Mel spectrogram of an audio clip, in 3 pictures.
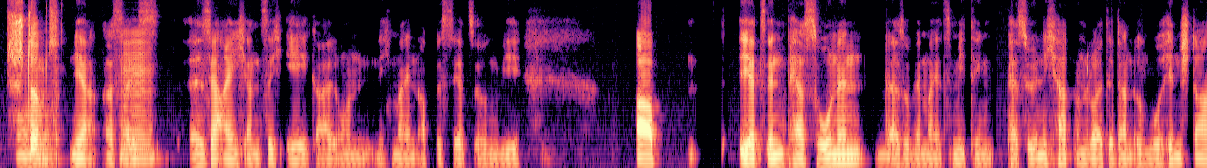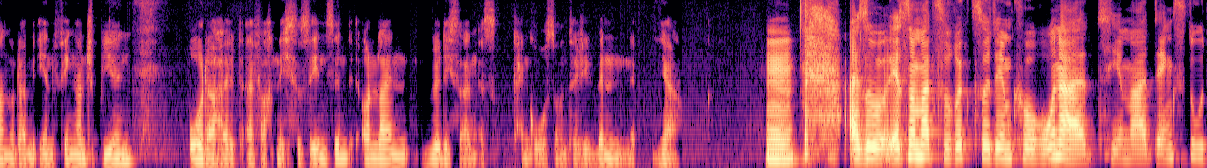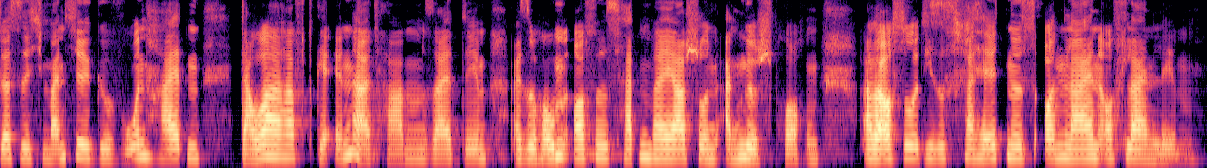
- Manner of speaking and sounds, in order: static; tapping; other background noise
- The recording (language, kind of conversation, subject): German, podcast, Wie hat die Pandemie deine Online- und Offline-Beziehungen beeinflusst?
